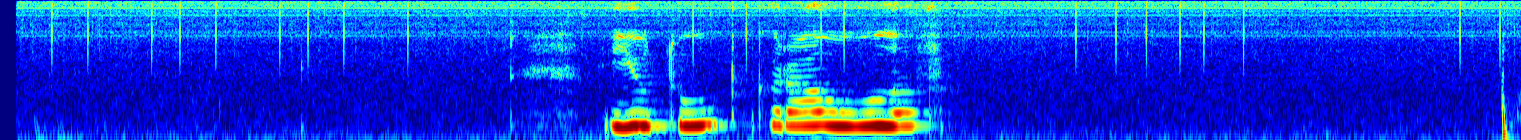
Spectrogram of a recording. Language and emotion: Russian, sad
